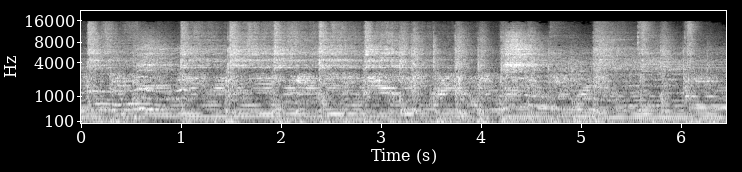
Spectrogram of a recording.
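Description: Live rock band playing an instrumental passage: electric guitar, bass guitar, keyboard and drum kit, loud and steady.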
